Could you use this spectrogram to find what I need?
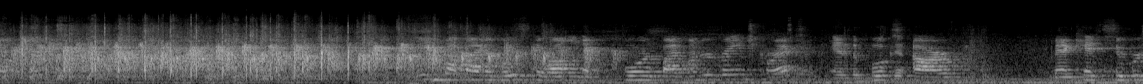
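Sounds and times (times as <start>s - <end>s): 
audience applause: 0.0s - 6.2s
speech: 6.3s - 9.9s, 10.5s - 11.4s.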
